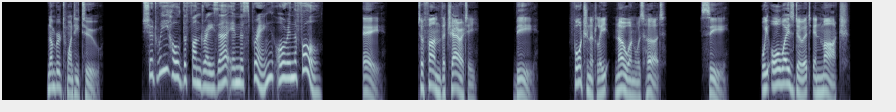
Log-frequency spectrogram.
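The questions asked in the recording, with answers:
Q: Should we hold the fundraiser in the spring or in the fall?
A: C: We always do it in March.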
